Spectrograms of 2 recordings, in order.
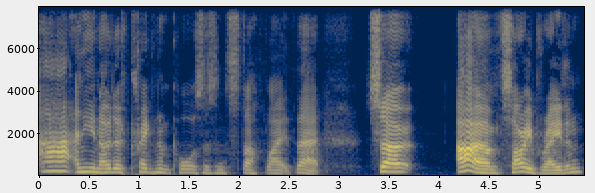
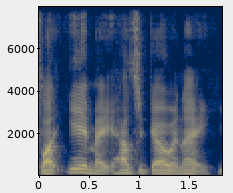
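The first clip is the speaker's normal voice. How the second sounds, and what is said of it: Put-on strong New Zealand accent. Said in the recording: “a New Zealand accent like Tom's ... very staunch”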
